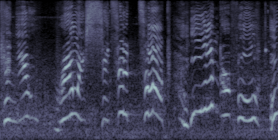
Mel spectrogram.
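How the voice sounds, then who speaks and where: A squeaky put-on character voice at an extremely high pitch moves at a fairly slow pace over light background noise. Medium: video game. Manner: excitable, repeats "tick-tock".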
